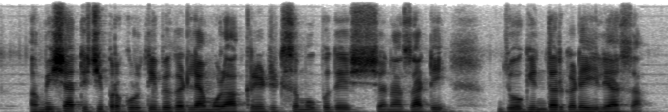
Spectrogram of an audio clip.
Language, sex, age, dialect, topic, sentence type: Marathi, male, 18-24, Southern Konkan, banking, statement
